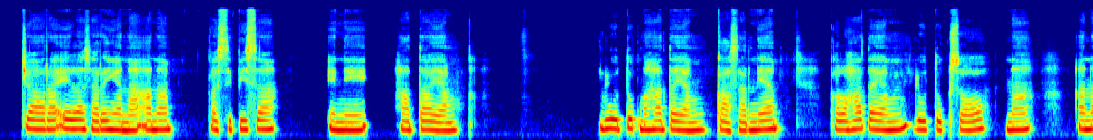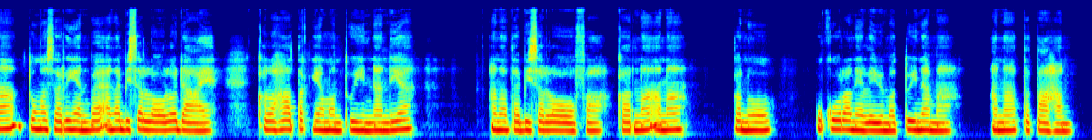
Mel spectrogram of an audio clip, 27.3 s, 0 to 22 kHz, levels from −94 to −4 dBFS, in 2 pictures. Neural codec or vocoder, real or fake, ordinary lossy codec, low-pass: none; real; none; 19.8 kHz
